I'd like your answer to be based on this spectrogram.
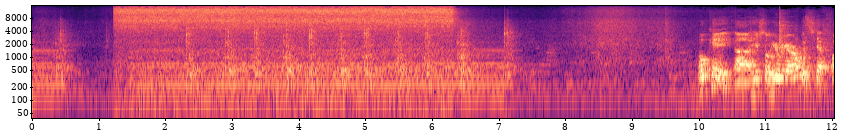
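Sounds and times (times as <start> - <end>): paint sprayer hissing: 1.2 - 6.8.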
